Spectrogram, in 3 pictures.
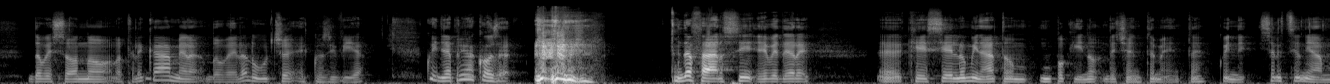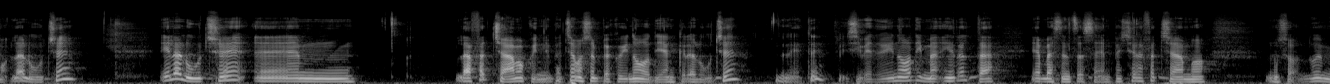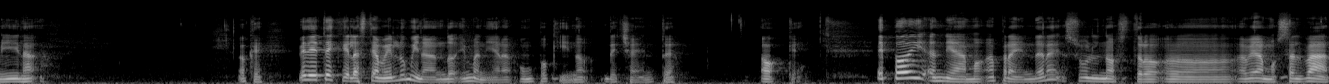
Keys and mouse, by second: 28.4 0.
